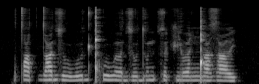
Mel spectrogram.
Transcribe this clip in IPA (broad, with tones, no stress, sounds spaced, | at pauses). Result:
tˤ ɤ˧˥ tˤ d o˧˥ d͡z u˩ w u˥ d ǃʰ u˥ w ɤ˧˥ d͡z u˧˥ d u˥ n t͡s o˧ t͡ʃ j ɤ˥ ɐ̯ ŋ͡ǃ ə˧˥ zˤ ə˧ j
